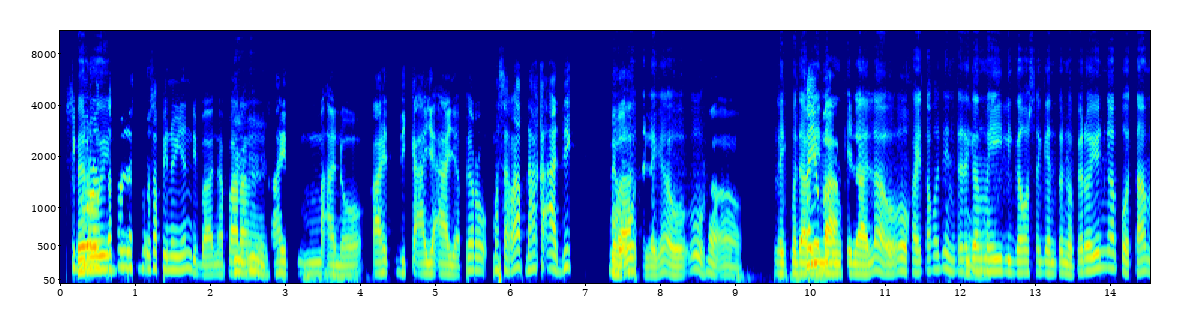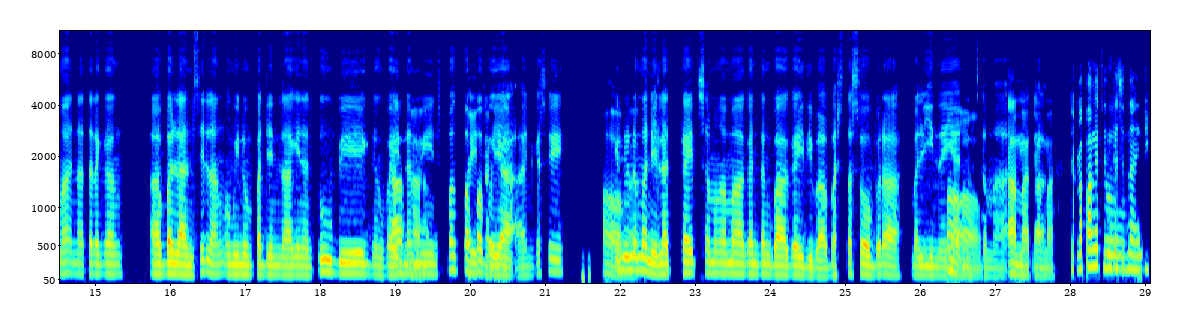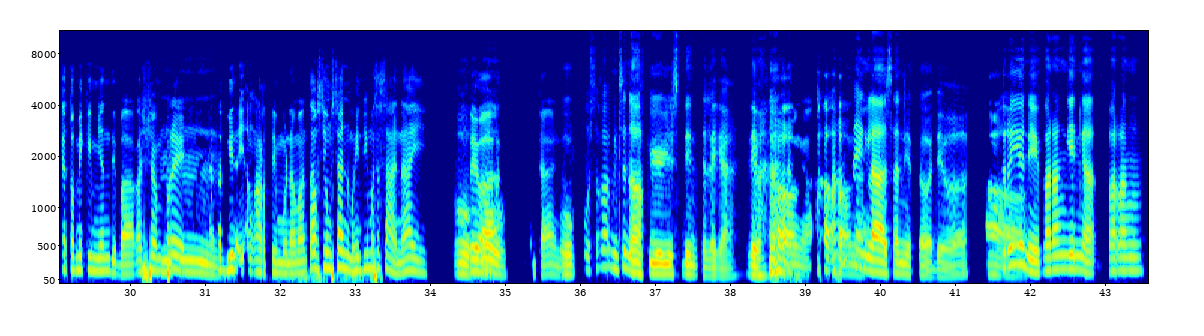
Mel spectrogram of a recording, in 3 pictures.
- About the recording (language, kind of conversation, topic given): Filipino, unstructured, Ano ang masasabi mo tungkol sa mga pagkaing hindi mukhang malinis?
- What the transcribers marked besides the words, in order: static; mechanical hum; tapping; laughing while speaking: "'di ba?"; chuckle; laughing while speaking: "Oo nga, oo"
